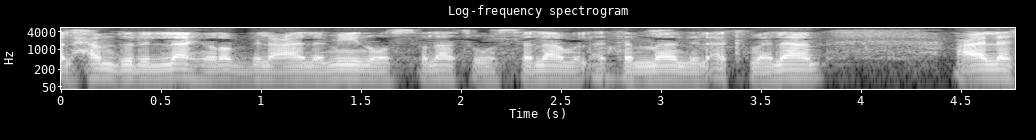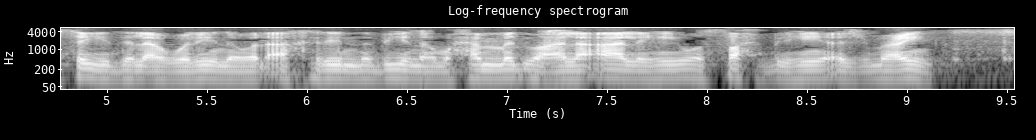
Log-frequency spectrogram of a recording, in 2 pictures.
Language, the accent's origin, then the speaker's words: Arabic; Saudi Arabia; بلادنا المملكة العربية السعودية تعشق الأمن والسلام وحسن الجوار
